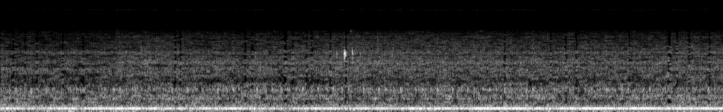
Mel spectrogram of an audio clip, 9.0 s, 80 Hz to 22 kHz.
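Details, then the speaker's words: Sealey MightyMig 140XT MIG welder, trigger pulled: only fan hum and low electrical buzz, no wire feed or arc; PCB transformer gets 240 V AC but outputs no 12 V DC, failed open, fixed by replacing it. "across the two pins and we've got nothing coming through that transformer so i think the transformer is is broken"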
